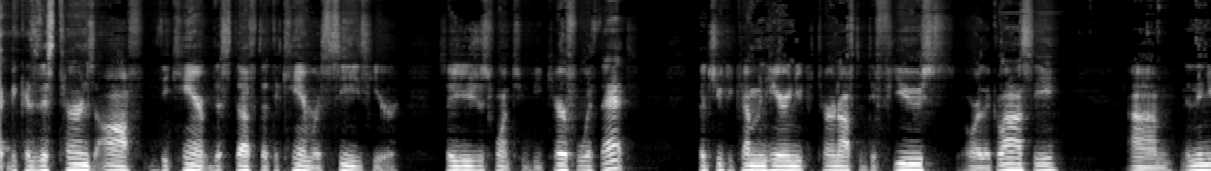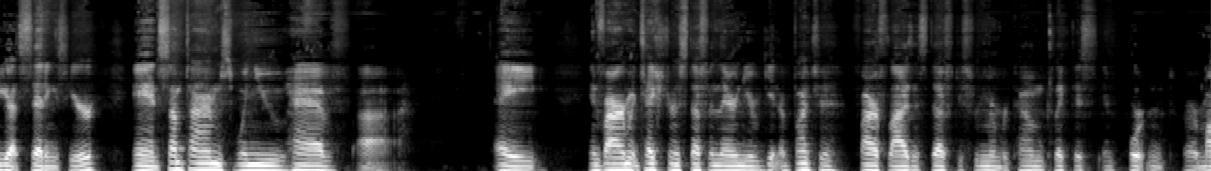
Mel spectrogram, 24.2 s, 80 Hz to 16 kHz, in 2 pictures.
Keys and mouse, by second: 1.5-4.3 drag.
